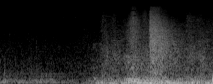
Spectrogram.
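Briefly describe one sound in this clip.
Game weapons clash in combat.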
